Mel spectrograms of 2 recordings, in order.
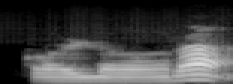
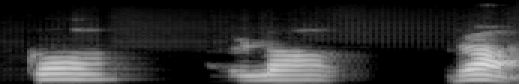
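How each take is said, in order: First: Said in the usual way. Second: Very slow, each syllable held apart. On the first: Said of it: "इसको बस मिला के पढ़ना है". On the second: Shown as a demonstration. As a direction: sound it out piece by piece for a learner. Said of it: "छोटा सा letter पढ़ लेना".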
